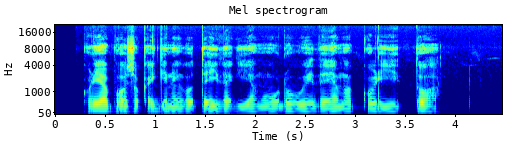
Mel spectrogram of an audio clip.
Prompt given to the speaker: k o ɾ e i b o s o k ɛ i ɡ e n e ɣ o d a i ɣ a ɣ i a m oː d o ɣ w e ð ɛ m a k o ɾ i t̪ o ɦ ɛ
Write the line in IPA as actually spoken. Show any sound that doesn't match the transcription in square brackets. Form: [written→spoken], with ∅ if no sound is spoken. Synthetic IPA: k o ɾ e [i→a] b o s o k [ɛ→a] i ɡ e n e ɣ o [d→t] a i [ɣ→ð] a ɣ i a m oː d o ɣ w e ð ɛ m a k o ɾ i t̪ o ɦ [ɛ→a]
